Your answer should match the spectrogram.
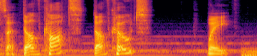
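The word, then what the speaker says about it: Dovecote: I forgot to check how you pronounce that. Dovecot? Dovecoat? Wait. Dovecot.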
